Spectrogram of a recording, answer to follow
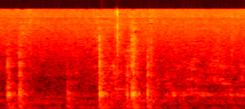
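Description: A utensil stirring a thick flour-and-oil roux with onions in a nonstick skillet, scraping and knocking against the pan a few times: twice at the start, then a quick cluster about a second in.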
